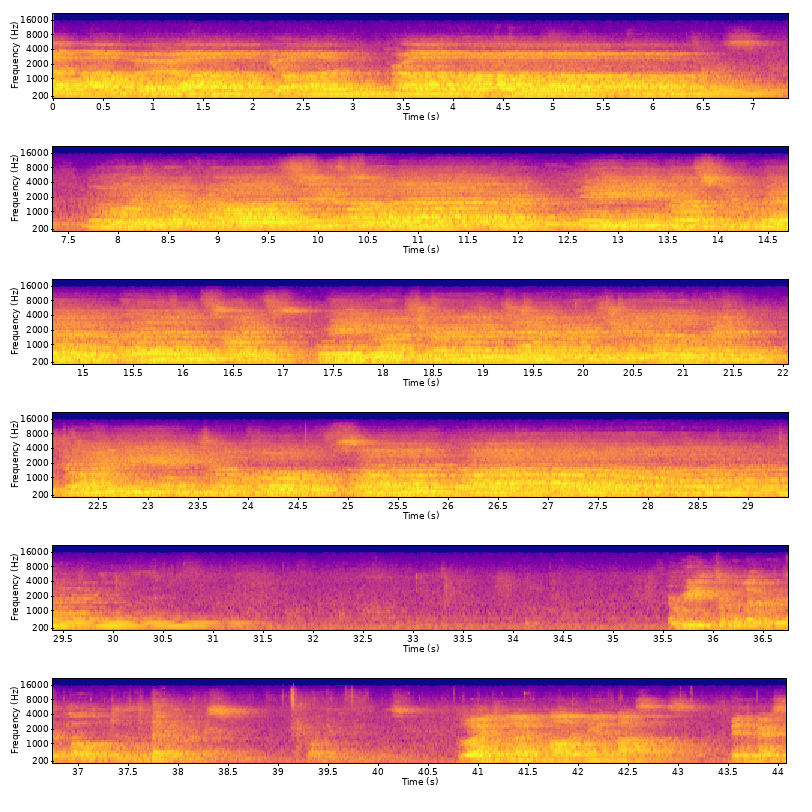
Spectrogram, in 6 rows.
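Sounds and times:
group singing a hymn: 0:00.0 - 0:31.5.

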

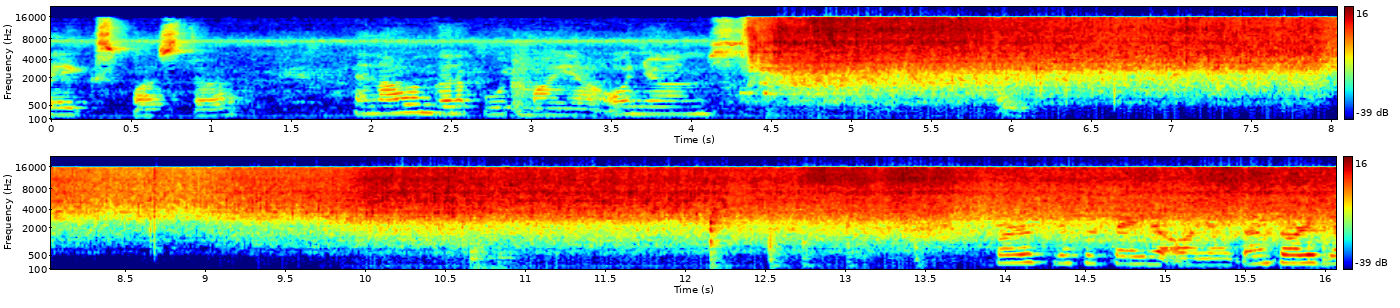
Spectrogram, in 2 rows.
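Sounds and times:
onions sizzling in oil: 0:04.3 - 0:16.0.

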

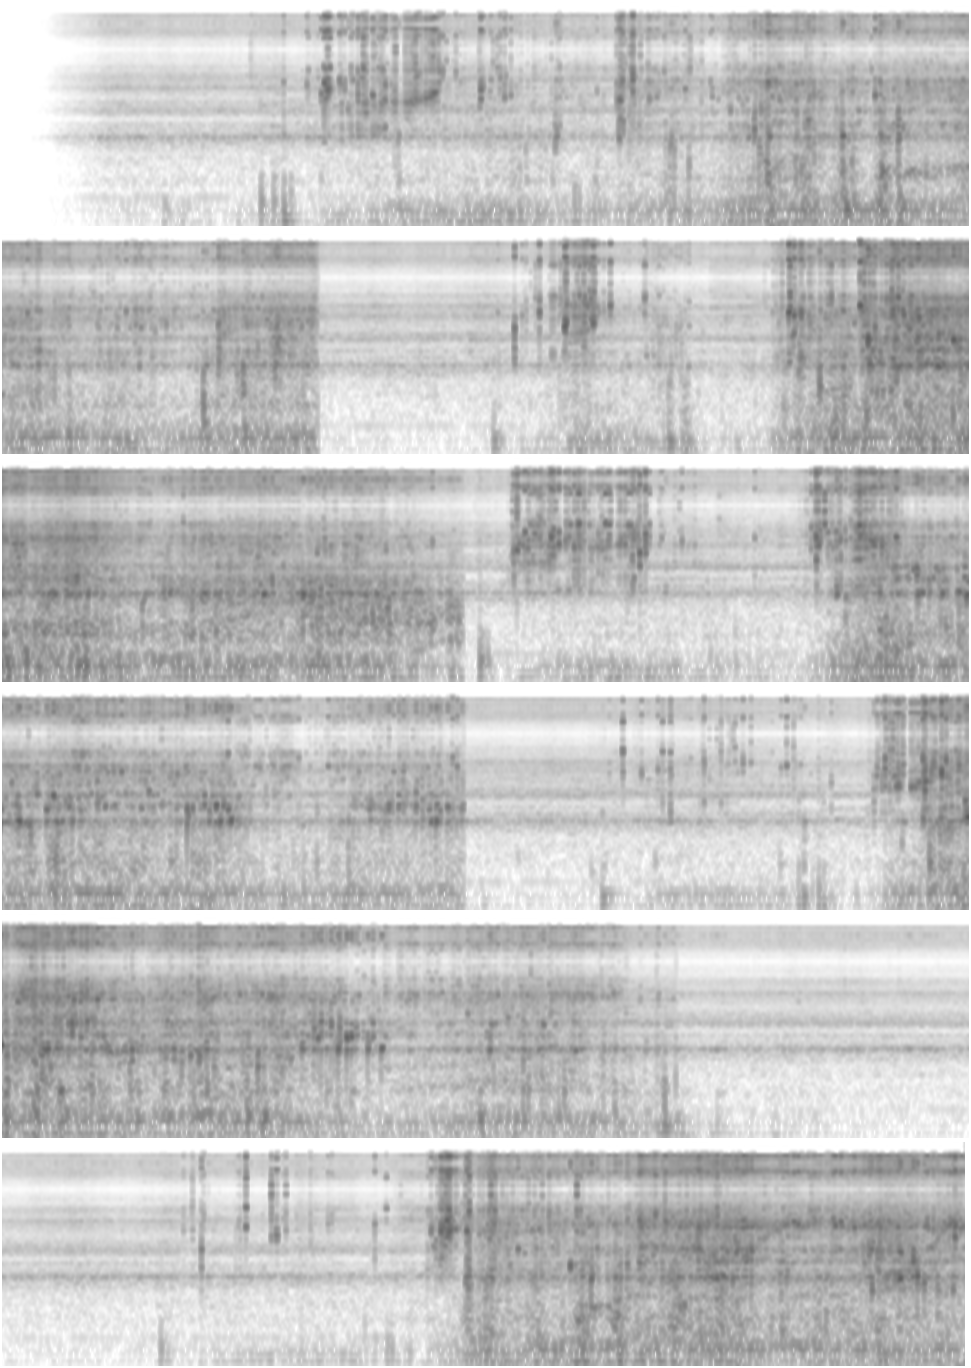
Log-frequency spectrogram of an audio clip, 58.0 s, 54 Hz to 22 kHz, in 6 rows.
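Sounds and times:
water churning and bubbling underwater: 0:00.6 - 0:57.9.

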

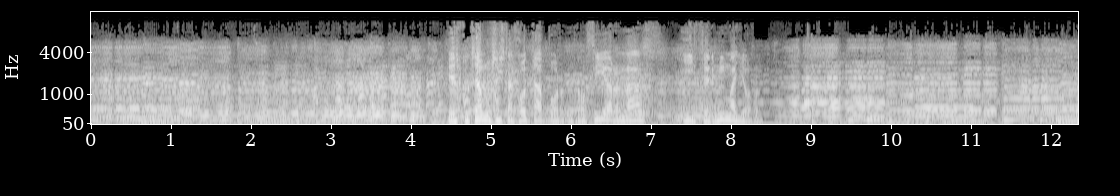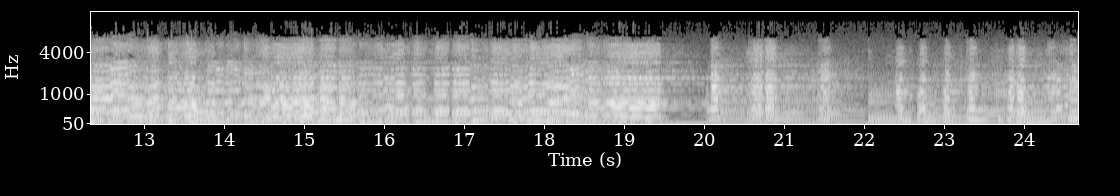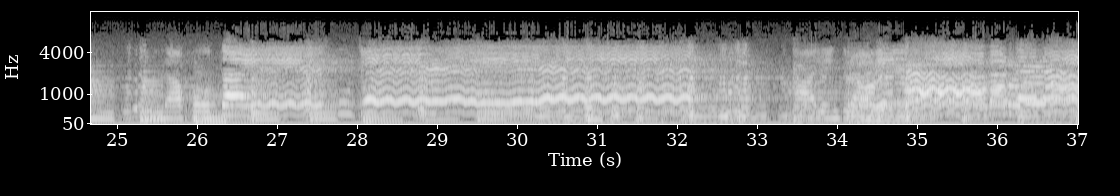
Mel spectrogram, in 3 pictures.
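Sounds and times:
accordion: 0:00.0 - 0:37.0
person singing with vibrato: 0:25.2 - 0:37.0.

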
